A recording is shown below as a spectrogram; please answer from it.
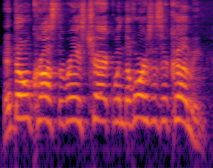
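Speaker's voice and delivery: high, loud cry. Acted. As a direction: cry out the warning. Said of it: "cried Missus Zuckerman".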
